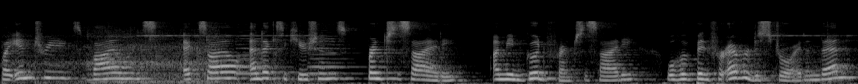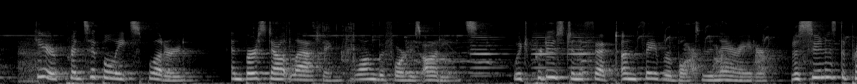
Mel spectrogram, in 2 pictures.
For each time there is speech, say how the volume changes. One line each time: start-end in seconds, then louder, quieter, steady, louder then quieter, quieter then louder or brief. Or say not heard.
0.0-17.1 steady.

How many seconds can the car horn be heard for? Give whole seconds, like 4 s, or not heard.
3 s.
